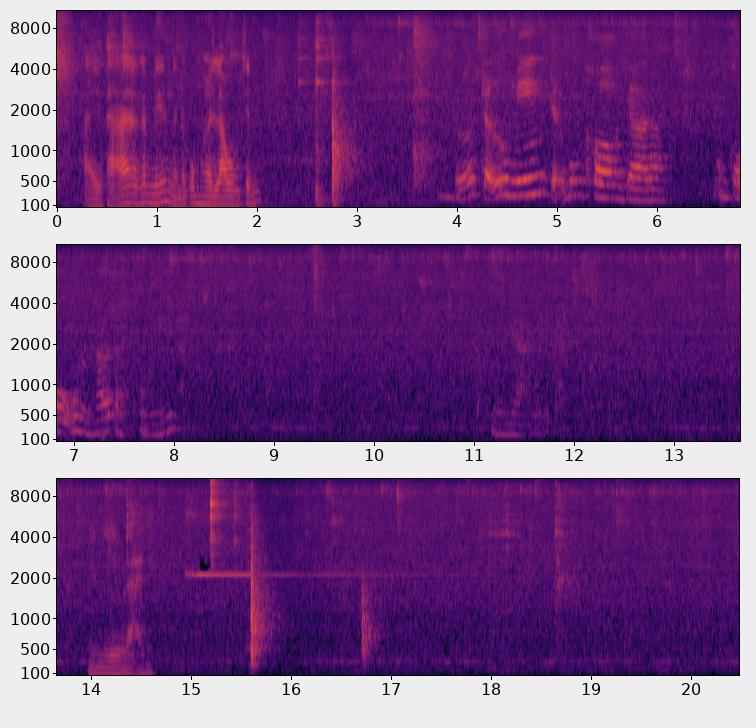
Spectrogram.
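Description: Broth simmers softly in a pot.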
